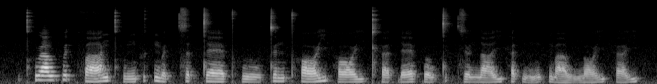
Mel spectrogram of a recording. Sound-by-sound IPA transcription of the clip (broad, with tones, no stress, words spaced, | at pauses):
kʷʰaː˥wpɵ˥t̚faː˨˥ŋ kʷʰɪ˨˧ŋfɪ˥k̚mɵ˨˥t̚ t͡sɐ˧t̚ t̪ɛː˨pʰuː˨˩t̪ɵ˧n pʰɔː˨˥j hɔː˨˧jkʰɐ˨t̚ɛː˨˧ po˨˥wt̪ɪ˥k̚ t͡sɵ˨naː˨˥j hɐ˥t̚ɐ˨˩nŋʊ˥k̚ maː˨˩wn̪ɔː˨˥j hɐ˨˥j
